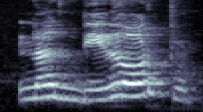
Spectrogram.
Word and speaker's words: Nandidor: is Nandi - no Nandidor, because the accent, it doesn't have an accent means that the word is pronounced like that Nandidor, it's the first book from this trilogy by Alba López Paredes yes.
